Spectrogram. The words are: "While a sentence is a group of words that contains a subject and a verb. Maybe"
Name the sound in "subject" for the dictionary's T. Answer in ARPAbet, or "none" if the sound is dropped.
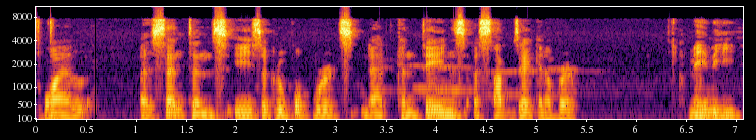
none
